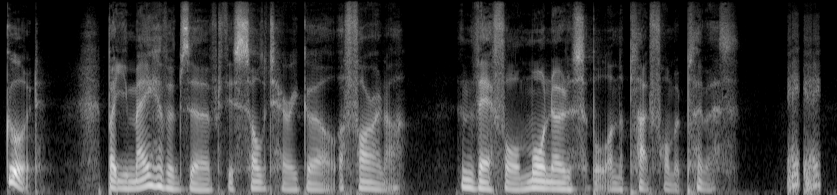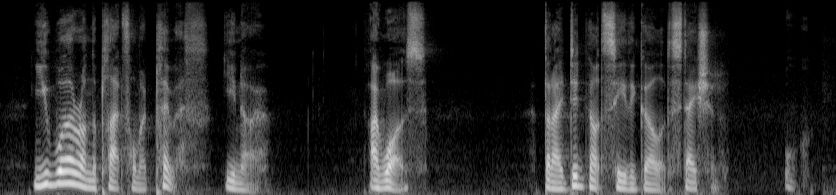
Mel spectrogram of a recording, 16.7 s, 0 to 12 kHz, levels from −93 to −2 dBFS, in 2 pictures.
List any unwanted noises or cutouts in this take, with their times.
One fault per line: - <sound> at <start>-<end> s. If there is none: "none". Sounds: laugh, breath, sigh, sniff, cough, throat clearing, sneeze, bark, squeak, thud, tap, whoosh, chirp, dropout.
- laugh at 7.9-8.2 s
- breath at 16.2-16.5 s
